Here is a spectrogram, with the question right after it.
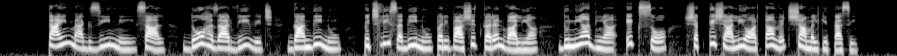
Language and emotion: Punjabi, neutral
